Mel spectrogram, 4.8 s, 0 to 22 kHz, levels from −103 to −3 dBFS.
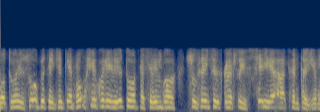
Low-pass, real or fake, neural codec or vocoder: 3.6 kHz; fake; codec, 16 kHz, 1 kbps, FreqCodec, smaller model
